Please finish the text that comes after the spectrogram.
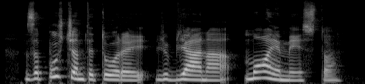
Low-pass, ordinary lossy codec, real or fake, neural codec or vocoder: none; none; real; none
